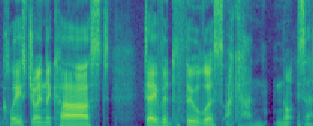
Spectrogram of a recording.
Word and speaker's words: Thewlis: David Thewlis, is that how you say his name?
